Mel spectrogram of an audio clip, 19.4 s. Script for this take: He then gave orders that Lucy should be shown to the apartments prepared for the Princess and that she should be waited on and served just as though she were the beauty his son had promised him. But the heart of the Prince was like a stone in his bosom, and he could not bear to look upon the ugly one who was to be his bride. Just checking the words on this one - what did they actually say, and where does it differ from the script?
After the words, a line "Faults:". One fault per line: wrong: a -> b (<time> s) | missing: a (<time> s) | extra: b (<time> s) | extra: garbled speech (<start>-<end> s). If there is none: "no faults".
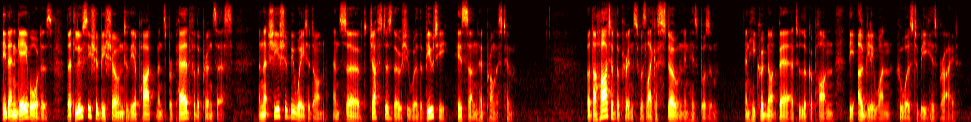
He then gave orders that Lucy should be shown to the apartments prepared for the Princess and that she should be waited on and served just as though she were the beauty his son had promised him. But the heart of the Prince was like a stone in his bosom, and he could not bear to look upon the ugly one who was to be his bride.
Faults:
no faults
